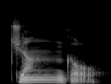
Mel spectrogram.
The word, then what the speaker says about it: jungle: Make the hard G sound, jungle. So you have the nasal sound and the hard G, jungle, go.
